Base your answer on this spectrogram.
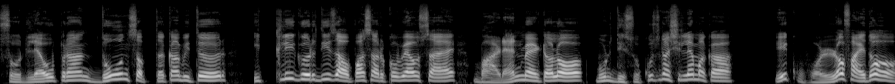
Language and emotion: Goan Konkani, surprised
